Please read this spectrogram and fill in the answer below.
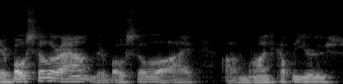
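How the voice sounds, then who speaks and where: A man speaks with a fairly low, somewhat breathy voice over audible room echo. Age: 60s. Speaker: vlogger. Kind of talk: casual monologue. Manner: halting, many fillers; rambling.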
